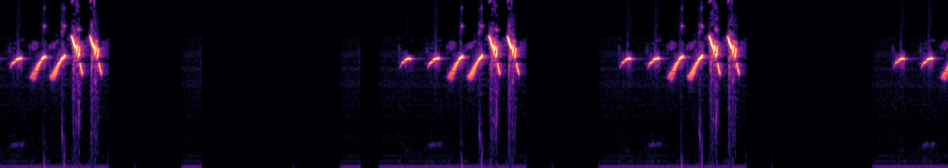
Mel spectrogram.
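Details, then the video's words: Double-collared seedeater delivering the classic tui-tui song style, about four phrases, each a quick string of high whistles and rising slurs ending in buzzy, scratchy notes, separated by silent gaps of several seconds. "Coleiro Tui Tui Clássico"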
